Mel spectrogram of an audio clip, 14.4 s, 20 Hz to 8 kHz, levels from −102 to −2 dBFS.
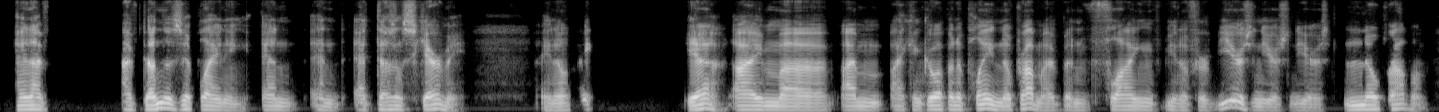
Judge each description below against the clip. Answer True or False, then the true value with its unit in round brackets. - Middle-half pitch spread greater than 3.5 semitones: False (2.4 semitones)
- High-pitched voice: False (95 Hz)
